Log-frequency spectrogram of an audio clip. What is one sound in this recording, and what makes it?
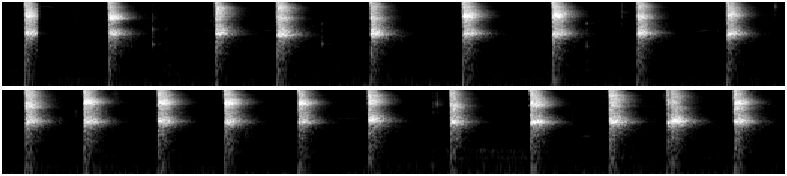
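A man snaps his fingers close by in a quick, steady rhythm.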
